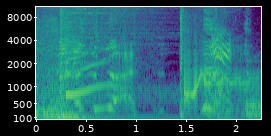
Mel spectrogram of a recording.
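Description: Cartoon sound effect: a springy boing with a wobbling, gliding pitch, then after a short gap a character's vocal cry, over background music.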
